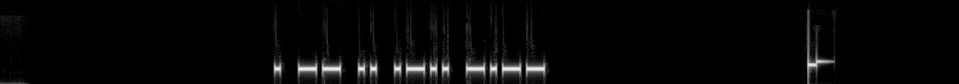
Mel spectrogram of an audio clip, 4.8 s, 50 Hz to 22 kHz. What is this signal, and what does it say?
Morse code, heard as a keyed tone, about 39 wpm, 700 Hz. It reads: EMILY
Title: USA Common Names - 40wpm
